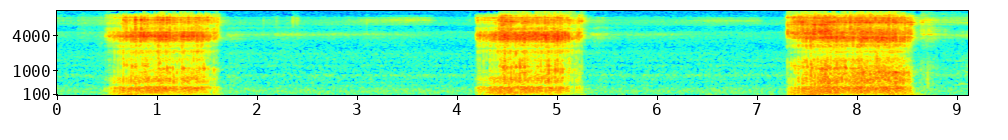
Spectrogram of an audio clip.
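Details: Indian man snoring in sleep; loud, rough snores with each breath in, about 18 a minute, separated by quiet pauses.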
